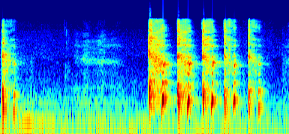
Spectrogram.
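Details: Girl coughing: a single cough, then after a pause a run of five rapid, harsh coughs in about two seconds.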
